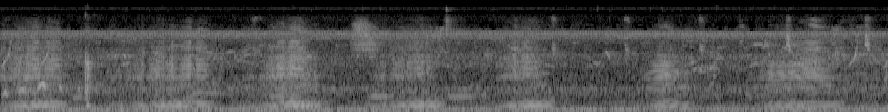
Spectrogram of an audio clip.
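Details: A group of American bullfrogs at Lake Fairfax gives deep, resonant croaks in short bursts, roughly one each second. The rhythm stays uneven as the frogs answer one another over a faint background of birds.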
